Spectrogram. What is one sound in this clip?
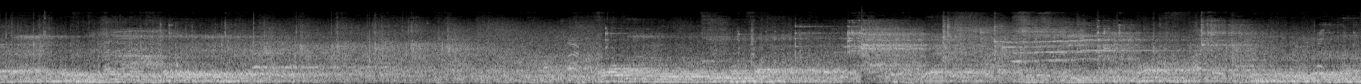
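Metal weight plates clank onto a barbell.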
